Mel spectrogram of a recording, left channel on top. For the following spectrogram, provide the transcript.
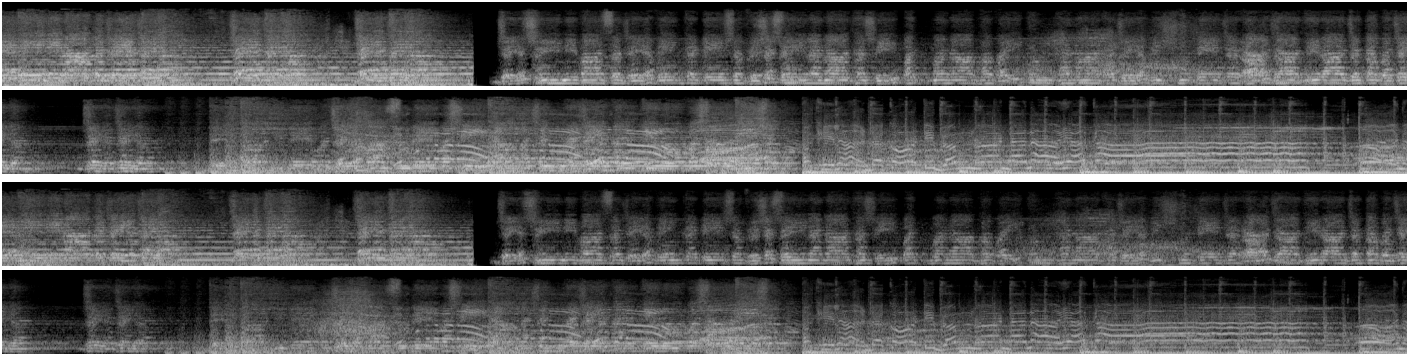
निनाद जय जय जय जय जय जय जय श्रीनिवास जय वेङ्कटेश वृषशैलनाथ श्री पद्मनाभ वैकुण्ठनाथ जय विष्णुतेज राजाधिराज तव जय जय जय देवादिदेव जय वासुदेव श्रीरामचन्द्र जय कल्किरूप शौरीश अखिलांड कोटि ब्रह्मांड नायका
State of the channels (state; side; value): quieter; right; 4.8 dB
